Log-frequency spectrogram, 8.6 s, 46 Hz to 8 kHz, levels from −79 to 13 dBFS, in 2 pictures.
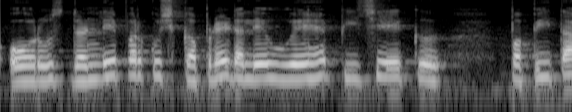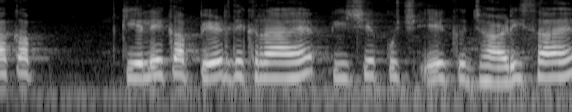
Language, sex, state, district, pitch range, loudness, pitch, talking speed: Hindi, female, Bihar, Kishanganj, 195-235 Hz, -15 LUFS, 220 Hz, 170 wpm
